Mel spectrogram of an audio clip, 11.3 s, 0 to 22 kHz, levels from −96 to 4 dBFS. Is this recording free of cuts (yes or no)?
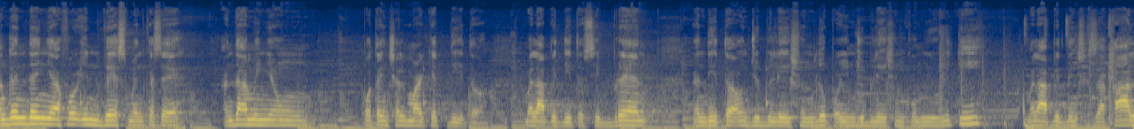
yes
